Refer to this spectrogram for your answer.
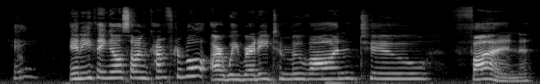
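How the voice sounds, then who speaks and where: A woman's high-pitched voice is raised and projected, moving at a moderate pace with lively intonation and big swings in loudness. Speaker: English teacher. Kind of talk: live online class. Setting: livestream.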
